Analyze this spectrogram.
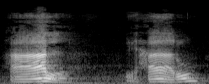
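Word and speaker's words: البحار: Berarti kan sini al, cara membacanya al, tidak aal ya, karena ini hamzah wasol. Hamzah wasol tidak, ketika ada huruf di depannya tidak dibaca, masuk ke huruf sebelumnya.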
